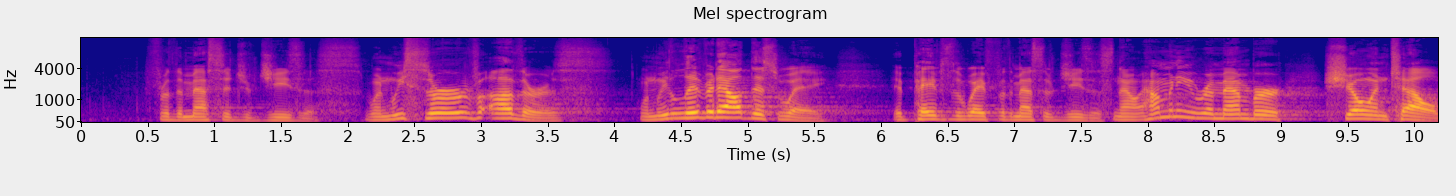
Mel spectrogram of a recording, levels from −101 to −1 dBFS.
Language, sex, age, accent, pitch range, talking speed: English, male, 20-39, American, 150-210 Hz, 175 wpm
